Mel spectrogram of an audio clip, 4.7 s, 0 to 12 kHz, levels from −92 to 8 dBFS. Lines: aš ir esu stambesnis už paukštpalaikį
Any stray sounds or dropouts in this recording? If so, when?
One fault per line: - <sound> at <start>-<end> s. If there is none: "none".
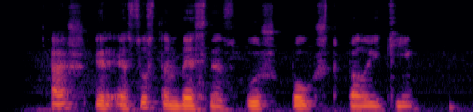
none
